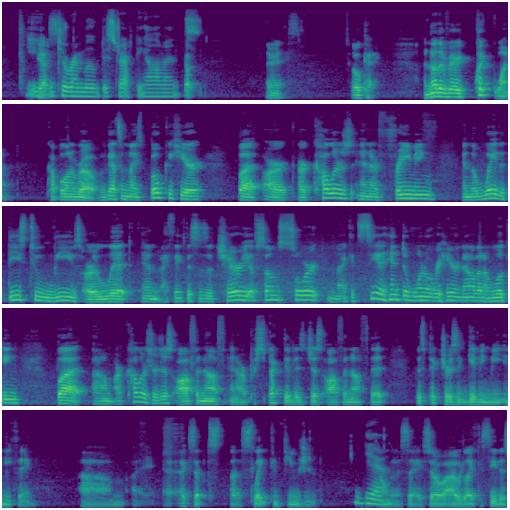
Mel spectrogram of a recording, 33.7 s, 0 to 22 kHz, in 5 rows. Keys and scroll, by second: 3.8 alt+super+Right.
